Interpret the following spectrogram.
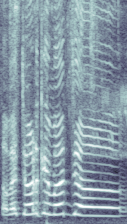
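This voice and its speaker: A desperate young husband in a comedy film, his voice pushed high and loud as he begs. He pleads again and again, clinging to the same words. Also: fairly even intonation, slow, gravelly, exaggerated voice. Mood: pleading. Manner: begging, repeating himself. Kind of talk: Hindi film dialogue.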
